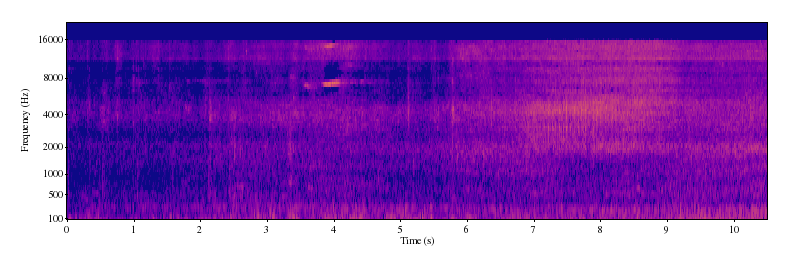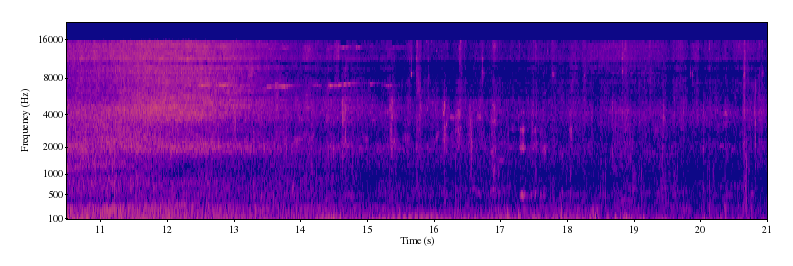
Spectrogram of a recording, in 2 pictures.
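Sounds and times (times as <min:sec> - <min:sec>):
motor vehicle passing: 0:05.8 - 0:16.1.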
